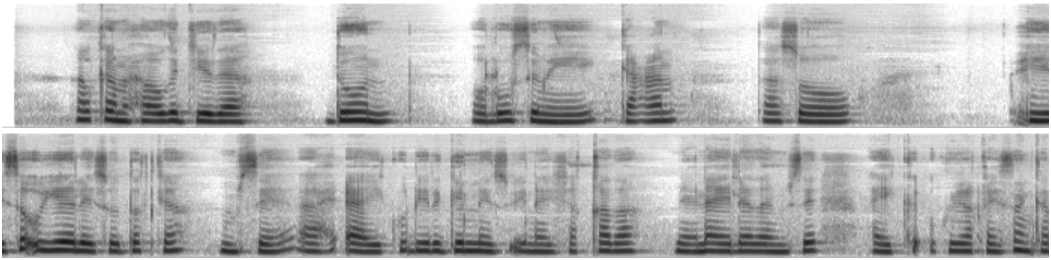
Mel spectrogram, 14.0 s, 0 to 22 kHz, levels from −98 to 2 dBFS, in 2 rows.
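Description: No technical faults occur in the speech at any point, so there is nothing to describe in time order.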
